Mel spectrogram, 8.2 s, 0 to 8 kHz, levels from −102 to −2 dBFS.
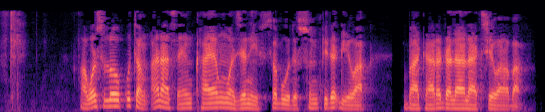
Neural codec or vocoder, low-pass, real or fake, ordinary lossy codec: codec, 16 kHz, 2 kbps, FunCodec, trained on Chinese and English, 25 frames a second; 7.2 kHz; fake; MP3, 24 kbps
